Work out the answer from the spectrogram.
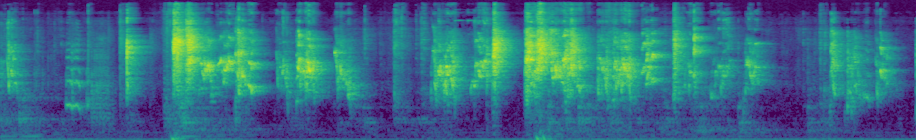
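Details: Aviary budgies call in dense, loud bursts of harsh squawks and twittering chirps, with two sharp clicks and quieter warbling between the louder phrases.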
